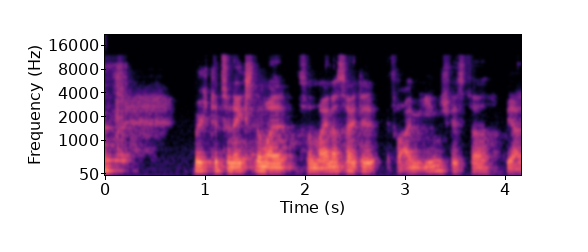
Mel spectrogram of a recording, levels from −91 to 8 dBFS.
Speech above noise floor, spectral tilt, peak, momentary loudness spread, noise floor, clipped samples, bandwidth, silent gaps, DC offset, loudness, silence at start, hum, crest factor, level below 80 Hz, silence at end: 21 dB; -5.5 dB/octave; -4 dBFS; 15 LU; -41 dBFS; under 0.1%; 12.5 kHz; none; under 0.1%; -20 LUFS; 0 s; none; 16 dB; -64 dBFS; 0 s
